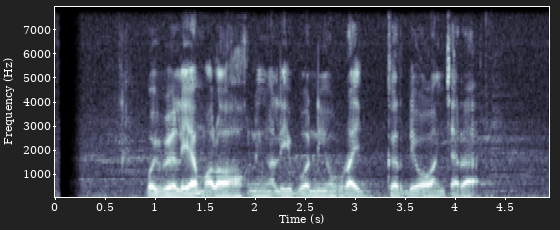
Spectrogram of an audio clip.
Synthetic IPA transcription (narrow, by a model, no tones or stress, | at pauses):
wɔiwiliamɔlɔɦɔk̚niŋalibɔniɾajt̚kɨrdiwawaɲt͡ʃaɾa̰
